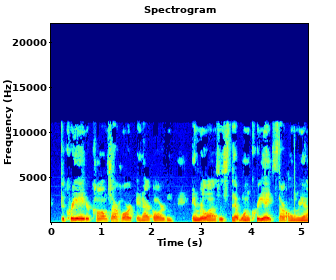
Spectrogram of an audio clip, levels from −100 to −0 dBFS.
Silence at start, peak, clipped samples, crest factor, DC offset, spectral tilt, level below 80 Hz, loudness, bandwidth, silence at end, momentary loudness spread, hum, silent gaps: 0.2 s; -4 dBFS; under 0.1%; 14 dB; under 0.1%; -6 dB/octave; -60 dBFS; -18 LUFS; 11.5 kHz; 0 s; 8 LU; none; none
